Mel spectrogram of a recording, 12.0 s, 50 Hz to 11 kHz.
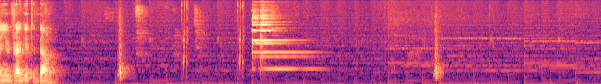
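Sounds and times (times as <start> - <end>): mouse clicks: 3.6 - 3.9, 4.7 - 5.0
bell ding: 5.0 - 6.5.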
